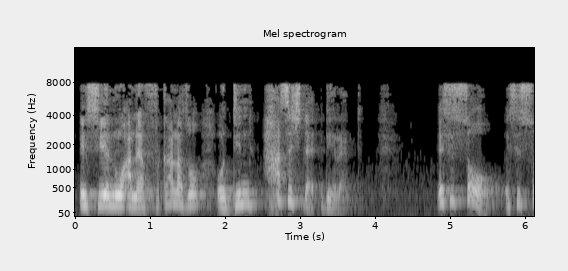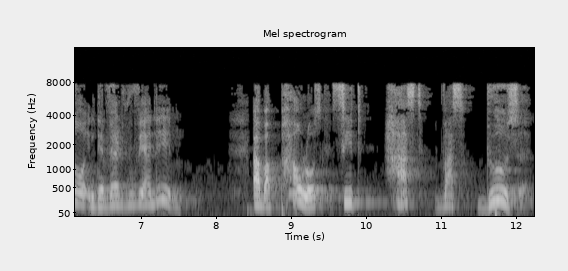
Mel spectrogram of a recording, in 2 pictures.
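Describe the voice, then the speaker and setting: Man, non-native German accent, emphatic sermon, unhurried delivery, lo-fi reverberant hall. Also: high-pitched, very animated, creaky. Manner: slow, emphatic preaching with swings between hushed and loud. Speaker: preacher. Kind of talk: sermon to a small congregation. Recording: dull lo-fi sound with long hall reverb.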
